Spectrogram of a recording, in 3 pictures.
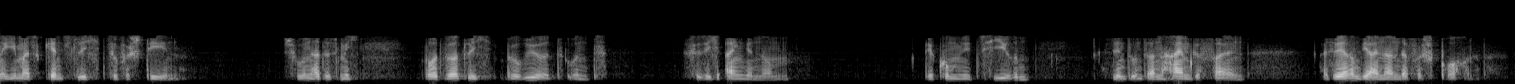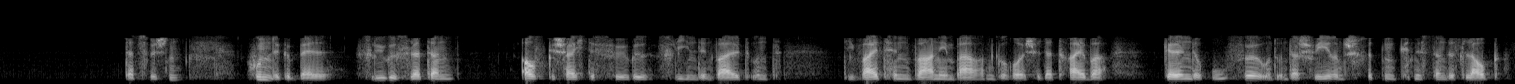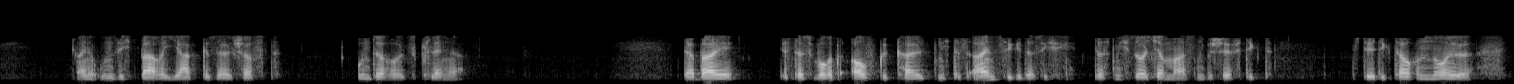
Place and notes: himmel/worte/land (3) - himmel worte land (3) - hsch ::: 08.05.2007 14:17:15
France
